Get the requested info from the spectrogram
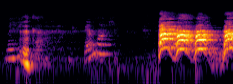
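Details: A dog cleaning a cat lets out a quick series of short, sharp barks in the second half, after quieter sounds and a woman speaking Czech.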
